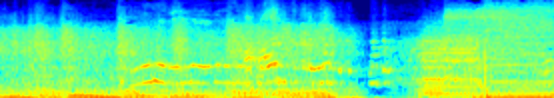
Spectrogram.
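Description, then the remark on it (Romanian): A listener's recording of a person imitating a turkey's gobble: a loud, warbling burst of rapid throaty yodels that briefly breaks off, then resumes in a steadier, buzzing tone. “Uh, avem înregistrări de la ascultători care pur și simplu se transformă în uh, curcan”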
